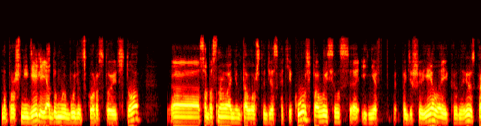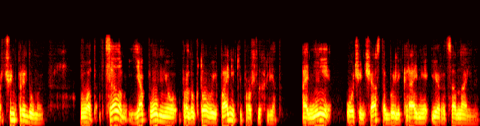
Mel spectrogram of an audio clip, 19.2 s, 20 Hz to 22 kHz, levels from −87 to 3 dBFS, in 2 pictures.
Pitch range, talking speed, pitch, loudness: 105-125 Hz, 130 wpm, 115 Hz, -16 LUFS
